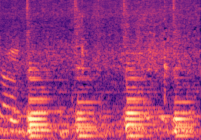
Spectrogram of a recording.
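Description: Pork belly sizzling on a hot tabletop grill, a steady frying hiss, under background music with evenly repeating notes.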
